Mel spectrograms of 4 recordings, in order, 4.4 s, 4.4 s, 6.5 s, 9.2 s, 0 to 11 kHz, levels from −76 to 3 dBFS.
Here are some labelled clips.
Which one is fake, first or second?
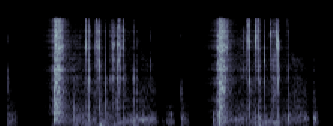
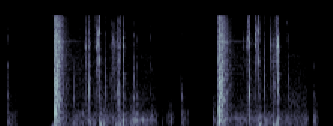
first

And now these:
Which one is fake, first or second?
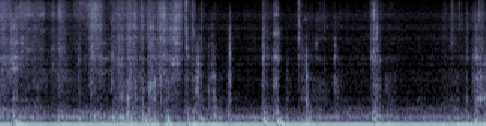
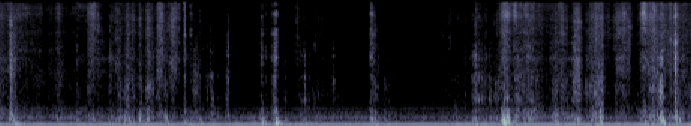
first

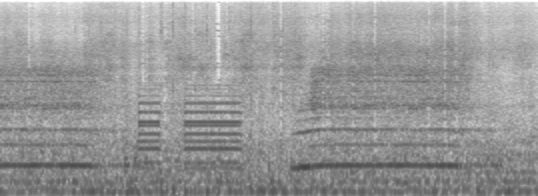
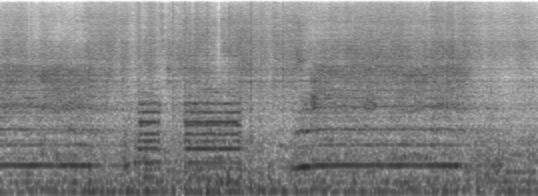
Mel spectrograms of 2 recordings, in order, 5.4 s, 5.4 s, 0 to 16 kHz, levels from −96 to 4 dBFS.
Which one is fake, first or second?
second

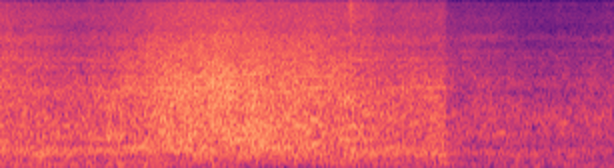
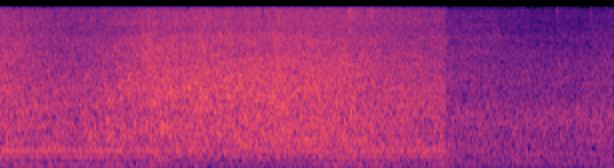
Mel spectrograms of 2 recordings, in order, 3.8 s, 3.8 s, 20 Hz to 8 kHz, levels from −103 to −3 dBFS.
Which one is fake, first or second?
first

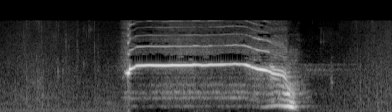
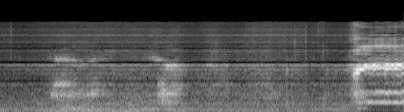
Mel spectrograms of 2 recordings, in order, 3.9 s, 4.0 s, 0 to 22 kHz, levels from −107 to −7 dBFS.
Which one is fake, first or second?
second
